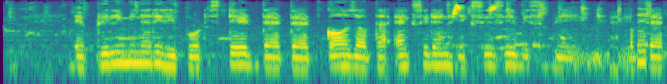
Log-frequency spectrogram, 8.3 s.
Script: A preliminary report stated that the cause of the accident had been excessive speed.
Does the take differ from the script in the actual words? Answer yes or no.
yes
